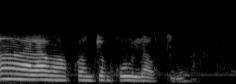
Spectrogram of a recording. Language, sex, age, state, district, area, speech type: Telugu, female, 60+, Andhra Pradesh, Alluri Sitarama Raju, rural, conversation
